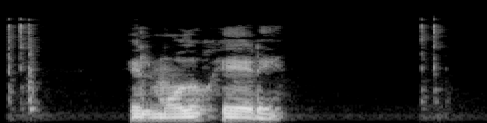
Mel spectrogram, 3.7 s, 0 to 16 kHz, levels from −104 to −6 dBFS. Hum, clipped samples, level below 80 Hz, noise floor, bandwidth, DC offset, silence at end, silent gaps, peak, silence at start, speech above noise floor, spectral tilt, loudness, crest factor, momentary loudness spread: none; under 0.1%; -64 dBFS; -88 dBFS; 7.8 kHz; under 0.1%; 1.55 s; none; -8 dBFS; 0.2 s; 66 dB; -8 dB/octave; -23 LUFS; 18 dB; 19 LU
